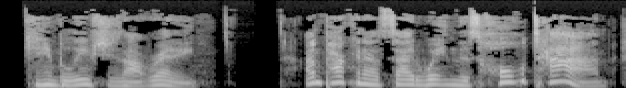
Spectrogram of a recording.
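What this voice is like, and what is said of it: Put-on Southern US accent. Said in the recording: “I am mixing up my accents. I am so sorry. Dorit is not suddenly Southern.”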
